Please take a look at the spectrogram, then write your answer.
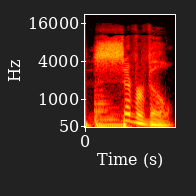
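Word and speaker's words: Sevierville: but we just made it up to, by the way, thank you to our listener who just called up and said the way that you pronounce it is Severville.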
